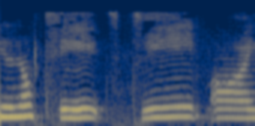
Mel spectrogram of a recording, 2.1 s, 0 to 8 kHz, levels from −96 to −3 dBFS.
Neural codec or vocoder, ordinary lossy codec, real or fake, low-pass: codec, 16 kHz, 1 kbps, X-Codec, HuBERT features, trained on general audio; MP3, 24 kbps; fake; 7.2 kHz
